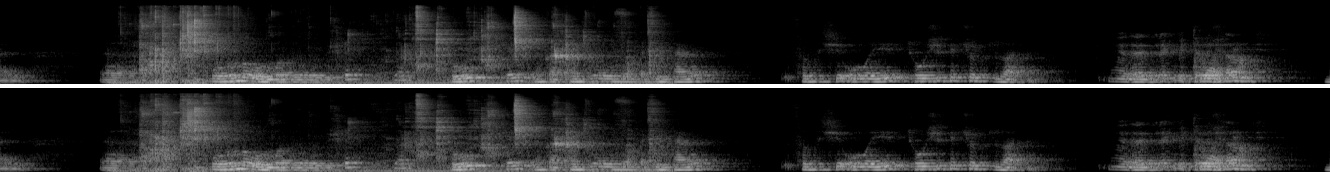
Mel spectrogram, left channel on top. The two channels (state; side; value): normal; both; correlation 0.93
